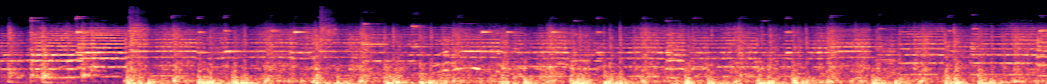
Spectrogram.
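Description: Marching drum band playing: snare, tenor and bass drums with cymbals beating a rhythm under a high, bright melody. The drums stop for about a second at the start and then come back in.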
